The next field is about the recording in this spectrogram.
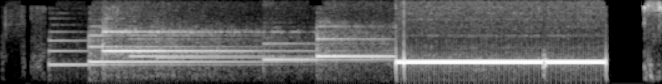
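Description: Electronic telephone line tones play while a business call is transferred to a specialist: steady tones shift pitch a few times, then one long, loud, even tone holds before cutting off abruptly.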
